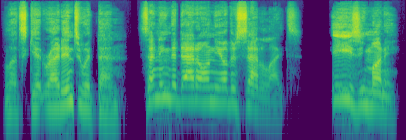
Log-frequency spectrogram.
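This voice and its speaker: A man's voice: on the high side, sing-song, normal speed, vocal fry, a bit bright, no room sound, clean studio sound, exaggerated voice. A man voicing a weary, stubborn space settler leader in a video game, plain-spoken and sardonic with a folksy manner. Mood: businesslike. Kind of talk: video game character dialogue.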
